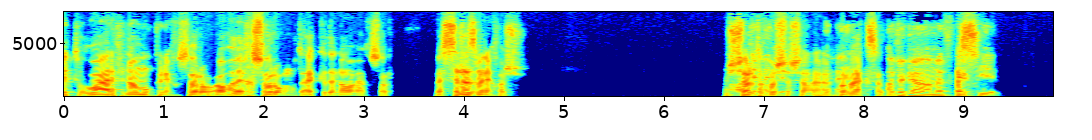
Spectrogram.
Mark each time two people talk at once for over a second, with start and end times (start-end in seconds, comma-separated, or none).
6.7-8.2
